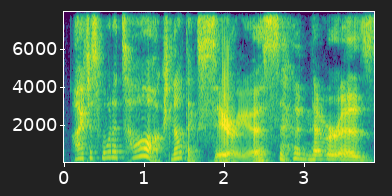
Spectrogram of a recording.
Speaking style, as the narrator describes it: the entity remarked in a sing-song tone

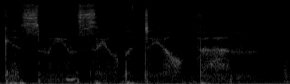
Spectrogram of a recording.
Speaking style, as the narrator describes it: she whispers in his ear

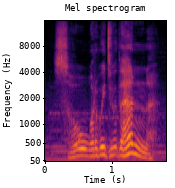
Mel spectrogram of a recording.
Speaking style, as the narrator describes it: Rarity asked in a slightly desperate tone

